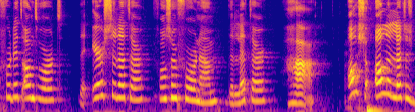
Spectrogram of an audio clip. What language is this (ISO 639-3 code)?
nld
